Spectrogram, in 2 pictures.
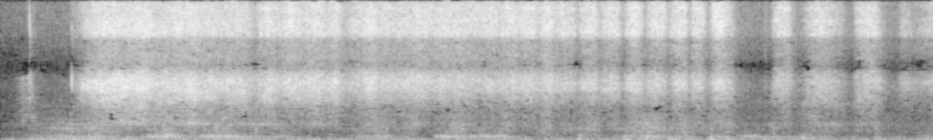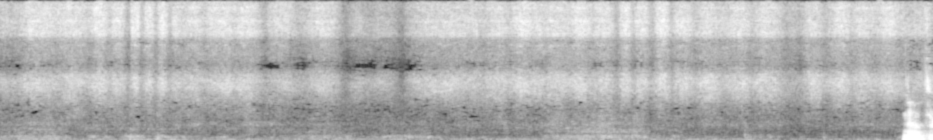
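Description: Faint soft rustling of hands rubbing and pressing a sheet of cardstock onto a gel printing plate, burnishing the paper to lift the ink print.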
